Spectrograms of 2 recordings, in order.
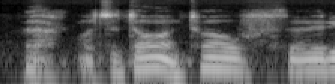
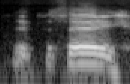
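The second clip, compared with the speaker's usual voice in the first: scornful; 5 semitones higher, 8 dB louder than usual. Real, not acted. Mocking a show pony's prison stories.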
